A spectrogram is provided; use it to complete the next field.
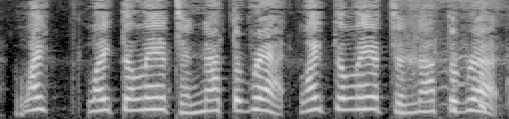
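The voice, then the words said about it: Cartoon rat character voice. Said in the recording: “a new voice for Rizzo the Rat ... that was pretty good”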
